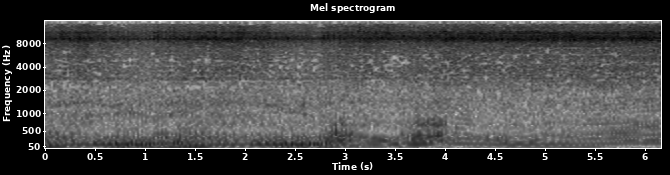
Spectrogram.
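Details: Kawasaki KLX 150 after carburetor vacuum rubber (diaphragm) setting: single-cylinder blips up sharply and falls straight back to steady idle with no hesitation; clean, healthy throttle response.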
